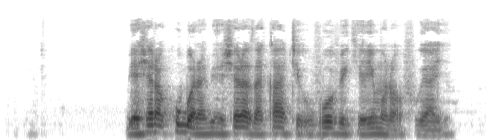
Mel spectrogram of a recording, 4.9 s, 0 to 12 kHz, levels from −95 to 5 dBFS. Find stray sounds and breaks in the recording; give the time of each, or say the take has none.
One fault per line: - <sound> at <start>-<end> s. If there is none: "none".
none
